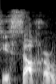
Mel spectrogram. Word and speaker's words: Yissachar: and the Devek Tov all say that you should pronounce Yissachar with one sin, like Ben Asher and not like Ben Naphtali.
